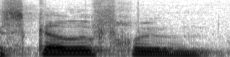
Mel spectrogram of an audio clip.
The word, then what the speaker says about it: skadefryd: voir là, qui s'appelle skadefryd. Oui, parce que le Y en danois, ça se prononce U, et le D, il est prononcé de façon assez légère. Bleu, voilà. Donc c'est skadefryd.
